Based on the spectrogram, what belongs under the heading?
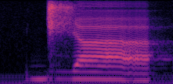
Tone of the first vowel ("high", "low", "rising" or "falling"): low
